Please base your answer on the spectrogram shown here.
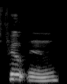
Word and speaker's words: Putin: we talked about Putin I was like Putin like I was pronouncing it like a Putin and then everyone yelled at me I'm like okay sorry it's Putin what if it's like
